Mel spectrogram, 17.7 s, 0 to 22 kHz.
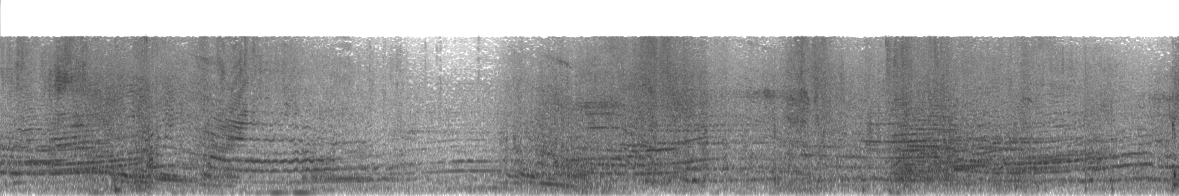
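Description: F1 race cars screaming around the track in the F1 Manager 23 racing game, a continuous high engine whine with rising and falling revs as cars pass, loud throughout.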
